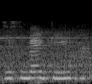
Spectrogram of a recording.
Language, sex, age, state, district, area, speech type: Hindi, female, 18-30, Madhya Pradesh, Hoshangabad, urban, spontaneous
